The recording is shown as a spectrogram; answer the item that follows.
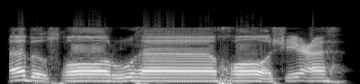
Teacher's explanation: با پر قلقلہ ہوگا، صاد موٹا ہوگا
